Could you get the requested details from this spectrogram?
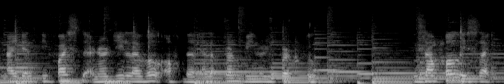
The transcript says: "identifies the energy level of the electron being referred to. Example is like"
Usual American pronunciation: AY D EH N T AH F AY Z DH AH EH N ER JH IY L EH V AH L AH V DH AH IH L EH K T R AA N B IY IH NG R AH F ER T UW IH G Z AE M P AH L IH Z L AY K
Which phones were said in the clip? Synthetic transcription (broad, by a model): AY D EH N T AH F AY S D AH EH N ER JH IY L EH V AH L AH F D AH IH L EH K T R AA N B IY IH NG R AH F ER T UW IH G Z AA M P AH L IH S L AY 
